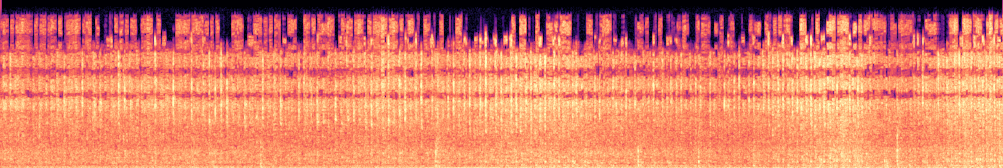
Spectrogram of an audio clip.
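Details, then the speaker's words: Centurion ARV after the magnetos were re-timed to the crank: a heavy, steady, even low beat with no misfire. Owner says the timing is right now, though fuel pressure is low. Normal running. "but now I'm pretty sure time wise she's all right she starts perfect yeah that starts how you want it to start don't it no no strain on the starter"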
